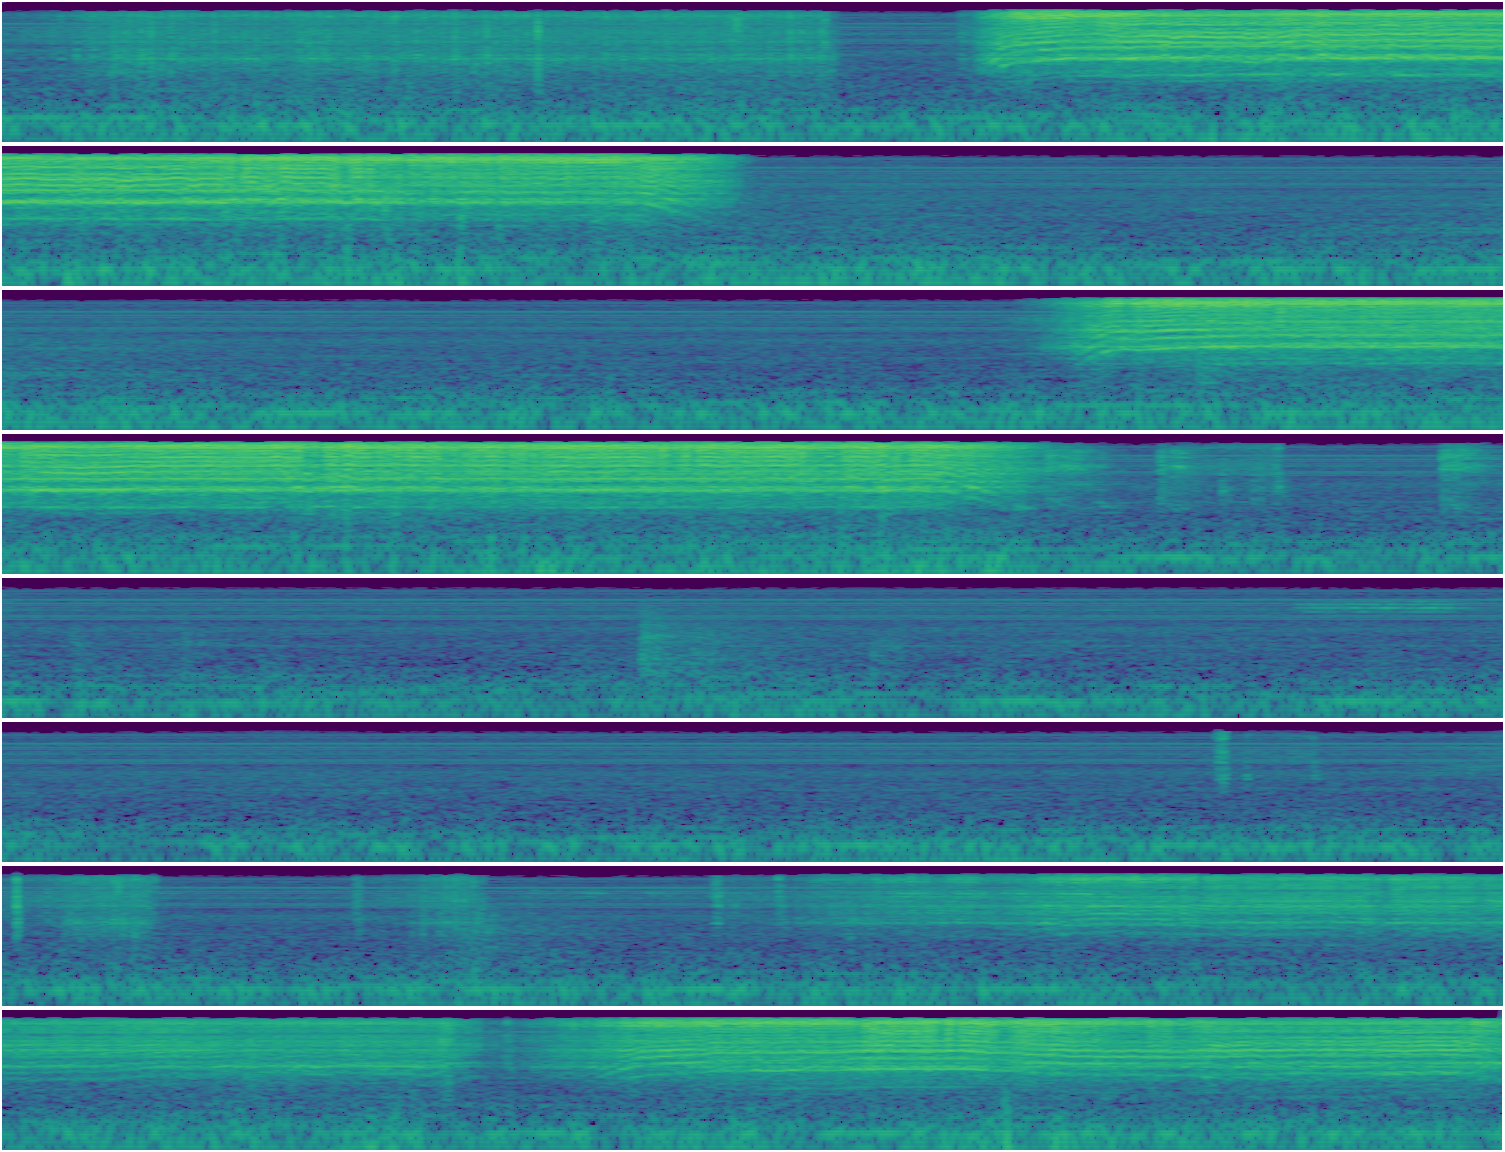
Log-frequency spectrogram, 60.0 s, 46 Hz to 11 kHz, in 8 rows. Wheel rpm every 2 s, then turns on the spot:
20, 30, 80, 160, 170, 70, 0, 0, 0, 0, 110, 160, 170, 110, 10, 0, 0, 0, 0, 0, 0, 0, 0, 0, 20, 60, 60, 60, 130, 110.
0-4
